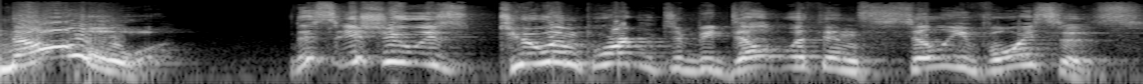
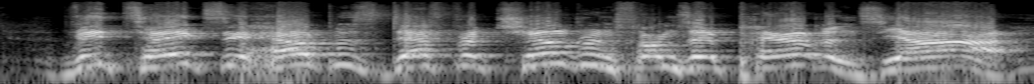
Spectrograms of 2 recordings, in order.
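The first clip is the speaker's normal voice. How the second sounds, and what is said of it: Put-on German accent. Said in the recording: “Maybe I should use a German accent.”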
